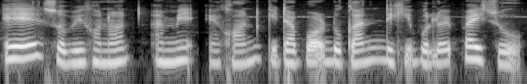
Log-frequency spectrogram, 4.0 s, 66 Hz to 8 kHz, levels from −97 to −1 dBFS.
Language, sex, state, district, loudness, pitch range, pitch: Assamese, female, Assam, Sonitpur, -17 LUFS, 220-260 Hz, 235 Hz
